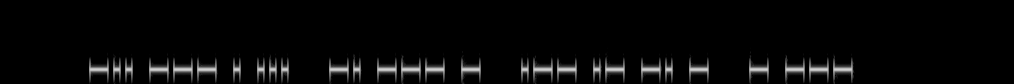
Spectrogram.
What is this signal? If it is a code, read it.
Morse code, heard as a keyed tone, about 20 wpm, 700 Hz. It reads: DOES NOT WANT TO
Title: Speed-Racing - Sets of 4 Words 17wpm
